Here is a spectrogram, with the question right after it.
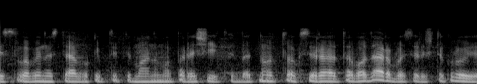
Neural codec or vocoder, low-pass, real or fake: none; 5.4 kHz; real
